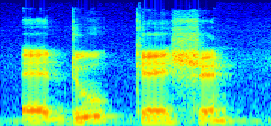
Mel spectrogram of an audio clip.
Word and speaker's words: education: Stress pattern education. Explanation. The suffix eon enforce a stress rule that places primary stress on the preceding syllable over reading the original stress pattern of the base verb.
